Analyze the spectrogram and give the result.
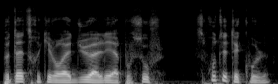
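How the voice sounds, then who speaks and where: Guy narrating a fan audiobook, low voice, steady, super dry sound. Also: fairly quick, dry recording. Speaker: audiobook reader.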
